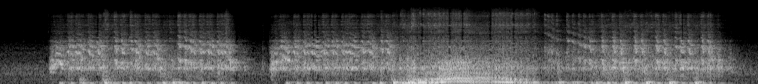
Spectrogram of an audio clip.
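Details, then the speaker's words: 1976 Honda CB550 with compression, started by jumping solenoid on starting fluid: starter spins, engine catches with rough uneven firing for a couple of seconds then dies. "about all it's going to get off of the starting fluid but I know it runs I know that it fires"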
